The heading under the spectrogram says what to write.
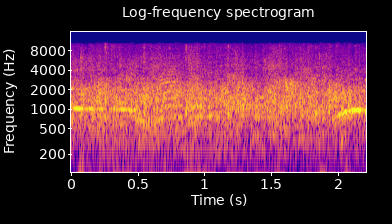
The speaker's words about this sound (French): Vous applaudissez. Vous applaudissez trop longtemps, là.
